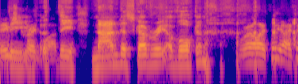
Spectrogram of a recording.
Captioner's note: chuckles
